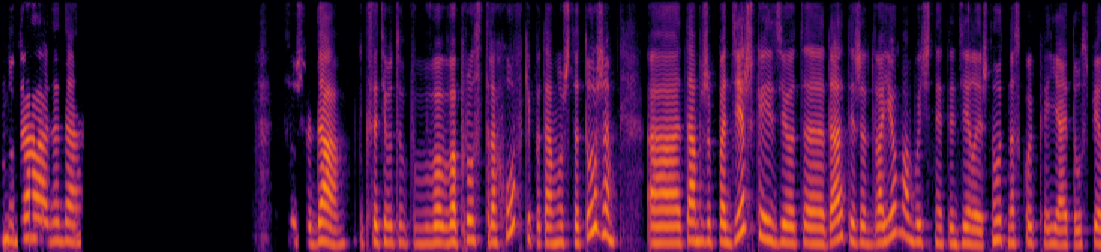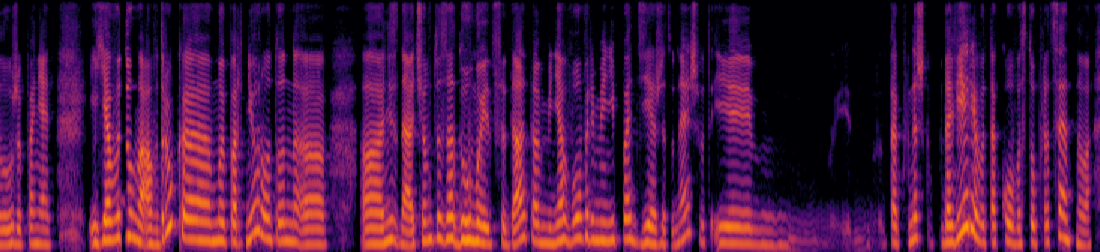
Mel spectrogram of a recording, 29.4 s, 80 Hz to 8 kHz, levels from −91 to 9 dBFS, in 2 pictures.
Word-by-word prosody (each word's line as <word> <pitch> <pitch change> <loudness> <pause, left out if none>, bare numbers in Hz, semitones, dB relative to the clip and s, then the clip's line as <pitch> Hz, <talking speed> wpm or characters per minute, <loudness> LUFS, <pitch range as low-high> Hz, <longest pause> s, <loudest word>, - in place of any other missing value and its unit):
Ну 225 -1 -2
да, 245 +2 +4 0.3
да-да. 210 -1 -2 2.7
Слушай, 435 - -9
да. 185 -4 +5 0.3
Кстати, 205 0 -1
вот 195 0 -4
в 195 -2 -8
в 185 +1 0
вопрос 215 +3 +3
страховки, 240 - -2
потому 190 0 -2
что 195 0 -2
тоже, 285 - +2 0.4
а, 190 0 +4
там 215 +1 +3
же 210 -1 -2
поддержка 240 - +2
идет, 190 -1 0
э, 185 -2 +2
да, 225 +7 +4
ты 230 -4 -2
же 195 0 -2
2 200 - 0
обычно 205 -6 -3
это 185 0 -4
делаешь, 175 -2 -1
ну, 220 - -1
вот, 230 -1 -3
насколько 190 0 -5
я 175 -1 -1
это 170 0 -5
успела 170 0 -3
уже 175 0 -2
понять. 175 -1 -5 0.5
И 190 - -3
я 220 +4 +6
вот 245 +3 +1
думаю, 250 -10 +3
а 180 - +3
вдруг, 360 - 0
э, 225 -2 +4
мой 215 0 +1
партнёр, 210 +9 0
вот 235 -4 0
он, 210 0 -1
а, 175 -1 -2 0.7
не 215 +5 +1
знаю, 175 -8 +1
о - - -5
чём-то 230 +4 -2
задумается, 210 -5 +3
да, 180 +8 +1
там 205 -5 -2
меня 195 +5 +1
вовремя 230 0 0
не 215 +1 -1
поддержит, 195 -7 -2
вот, 160 - -12
знаешь, 245 - -5
вот, 195 -1 -13
и, 190 -1 -1
м, 165 -6 -14 0.5
и, - - -27
м, 120 - -30
так, 195 -1 -4
наш 240 +4 -3 0.2
доверия, 265 - +4
вот 200 -4 -5
такого, 195 -1 -2
стопроцентного, 195 - -4
200 Hz, 145 wpm, -23 LUFS, 185-225 Hz, 2.7 s, я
